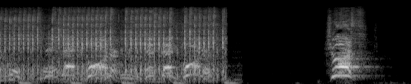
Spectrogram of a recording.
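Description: Men's voices talking for about two seconds, then the sound cuts off abruptly; about a second later one short shouted word from a man, followed by silence.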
